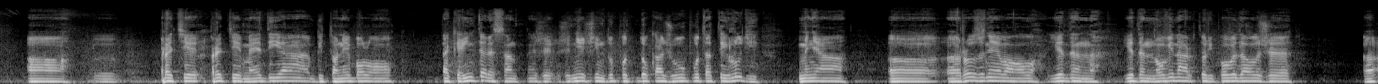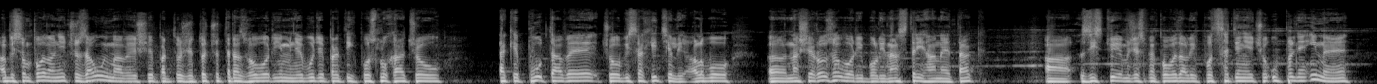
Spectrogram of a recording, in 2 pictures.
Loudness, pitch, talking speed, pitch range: -17 LUFS, 150 Hz, 145 wpm, 135-155 Hz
